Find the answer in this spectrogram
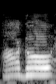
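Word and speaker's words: ago (ἄγω): It comes from the prepositional prefix pros, which means face to face with, and then ago, A-G long O, to lead, to go, to bring face to face, have access, to approach, being permitted into the presence of someone.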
